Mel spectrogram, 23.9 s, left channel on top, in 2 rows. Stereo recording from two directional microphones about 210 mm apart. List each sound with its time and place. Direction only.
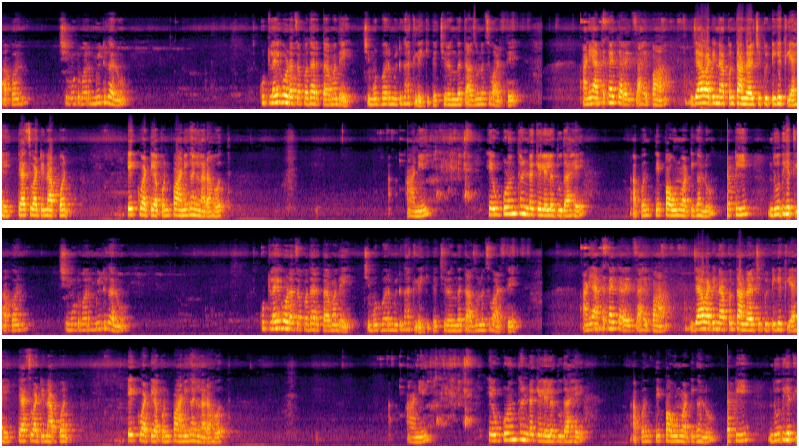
3.9 s speech: 35° left (ahead or behind)
8.7 s speech: 45° left (ahead or behind)
17.7 s chink: 50° left (ahead or behind)
19.2 s speech: 45° left (ahead or behind)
